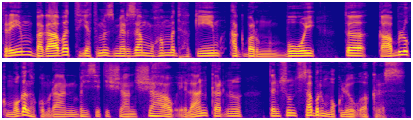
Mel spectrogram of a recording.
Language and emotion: Kashmiri, neutral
